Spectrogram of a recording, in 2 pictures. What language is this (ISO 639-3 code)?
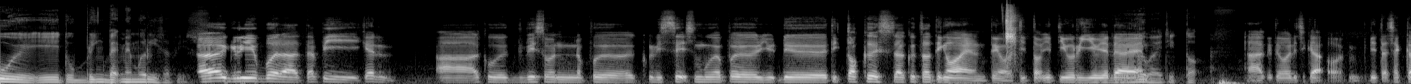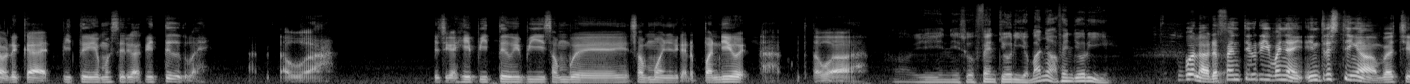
msa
